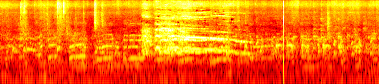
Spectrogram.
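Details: Pen-raised chukar partridges, some for breeding next spring and some for meat, give a run of short clucking notes rising in pitch, building into a louder, drawn-out harmonic call mid-clip before dropping back to scattered chucks.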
